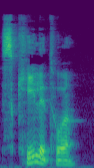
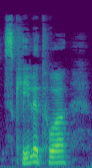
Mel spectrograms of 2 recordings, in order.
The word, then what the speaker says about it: Skeletor: Francis, der sagt nämlich immer Skeletor. Also er betont das erste E so, er betont die erste Silbe, das erste E so ein bisschen länger, so ganz klassische deutsche Betonung.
